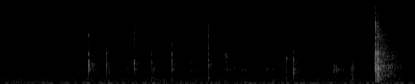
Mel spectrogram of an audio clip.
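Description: Faint clicks and taps of hands handling a clear plastic Meiho lure box, then a sharper snap near the end as its latch is flipped open.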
